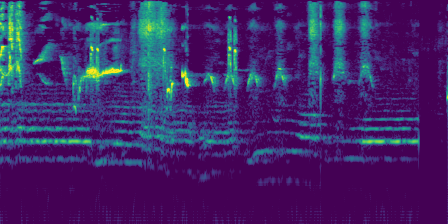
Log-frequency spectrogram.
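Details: Female oriental magpie-robin calling to provoke males: softer scattered chirps, slurred whistles and brief harsh bursts over a steady hum, ending in a short silence.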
